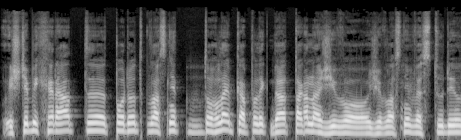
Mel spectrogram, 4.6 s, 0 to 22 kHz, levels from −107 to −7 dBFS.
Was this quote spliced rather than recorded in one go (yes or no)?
yes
